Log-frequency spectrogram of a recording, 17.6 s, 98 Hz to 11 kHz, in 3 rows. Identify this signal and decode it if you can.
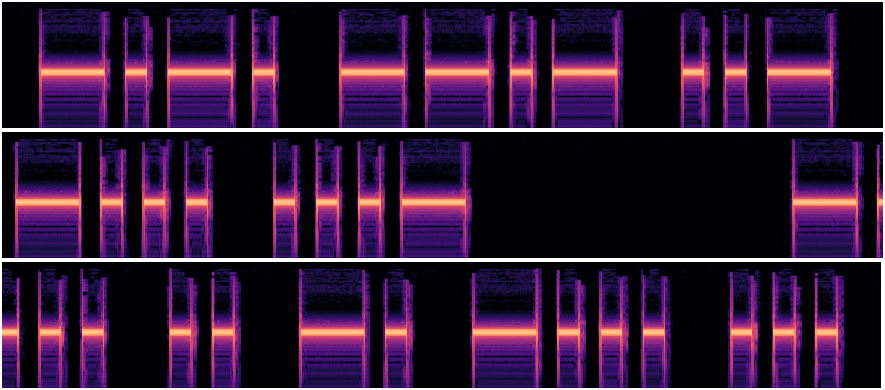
Morse code, heard as a keyed tone, about 8 wpm, 800 Hz. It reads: CQUBV BINBS
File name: LEZIONI / 5 LBVC / 5 LBVC 8wpm 2935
